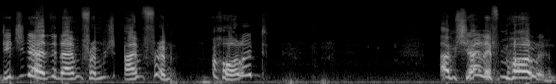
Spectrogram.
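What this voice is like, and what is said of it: Bizarre put-on foreign accent. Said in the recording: “that explains the very bizarre accent”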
